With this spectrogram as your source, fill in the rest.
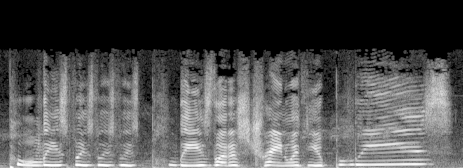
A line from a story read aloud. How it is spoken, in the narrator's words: pleaded Levi and Ivy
